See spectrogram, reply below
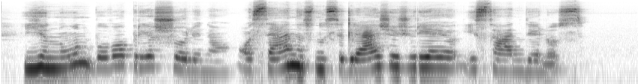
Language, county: Lithuanian, Alytus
